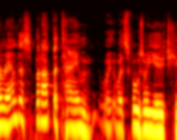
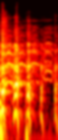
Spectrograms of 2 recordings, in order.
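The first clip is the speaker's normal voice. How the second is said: short high laugh; real laugh breaking into the punchline; squeak of laughter; 4 dB louder than usual. Real, not acted.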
